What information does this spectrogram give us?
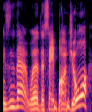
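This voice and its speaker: A man voicing a naive, excitable young cucumber boy with a childlike manner in a cartoon fan story. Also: a little high, moderate pace, vocal fry, no echo. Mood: innocent. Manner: childlike, guileless.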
